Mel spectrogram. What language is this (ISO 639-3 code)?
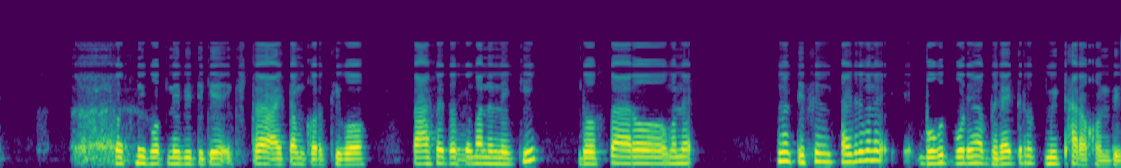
ori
